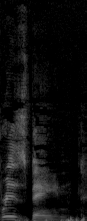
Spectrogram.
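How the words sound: It is said the American way.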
